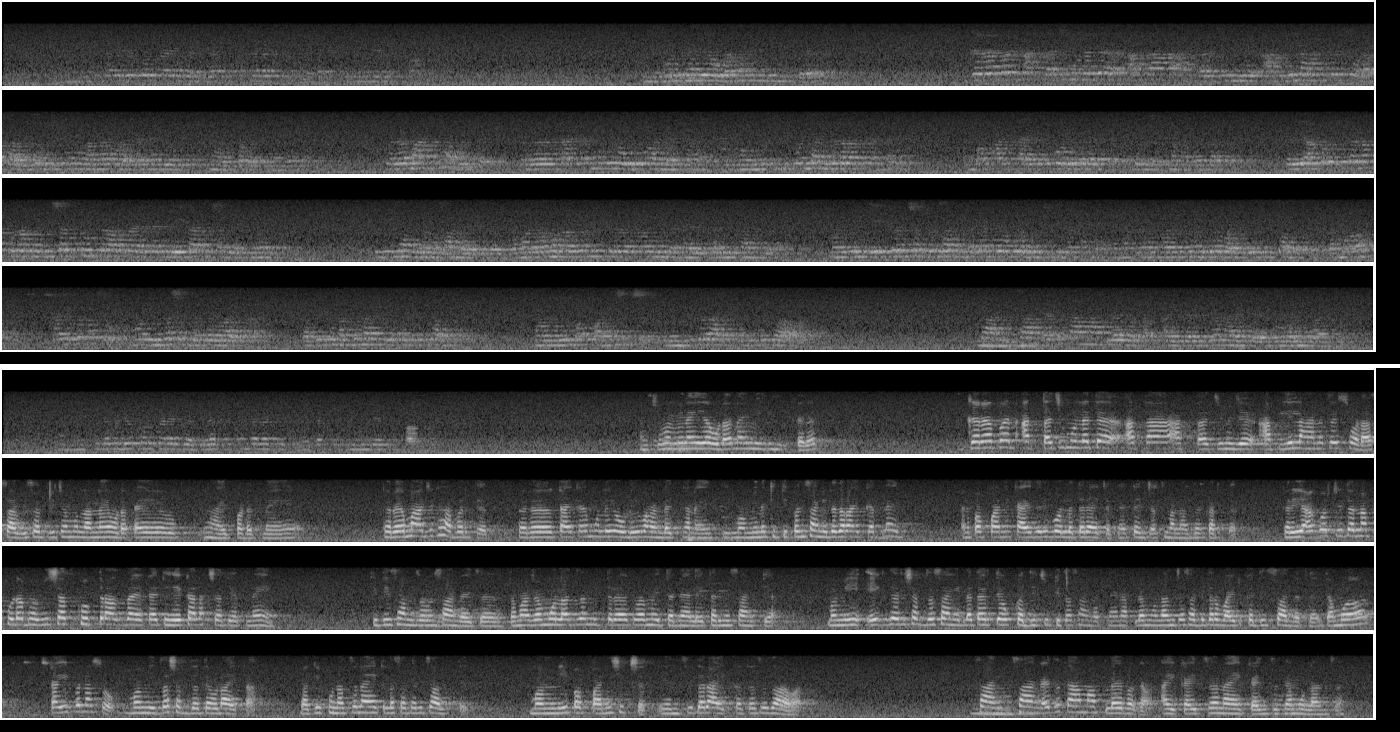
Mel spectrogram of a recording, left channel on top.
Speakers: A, on the right; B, on the right.
A: आणि तिला व्हिडिओ कॉल करायचं तिला पसंद आलं ठीक नाही तर ती घेऊन देत नाही.
B: <inaudible>
A: आमचं
B: आमची
A: वेगळं
B: मम्मी नाही
A: आहे
B: एवढा नाही मी घील करत. खर पण आत्ताची मुलं त्या आता आत्ताची म्हणजे आपली लहानच सोडा सहावी-सातवीच्या मुलांना एवढं काय माहित पडत नाही. खरं माझी घाबरत्यात. खरं काय-काय मुलं एवढी वांड हायत का
A: हम्म
B: नाही मम्मी ना किती पण सांगितलं तर ऐकत
A: हम्म
B: नाहीत. पप्पानी काही जरी बोललं तरी ऐकत नाही त्यांच्याच मनाचं करत्यात खरं या
A: नाही
B: गोष्टी
A: नाही
B: त्यांना पुढं भविष्यात खूप त्रासदायक आहेत हे का लक्षात येत नाही किती समजवून
A: होय होय
B: सांगायचं च त माझ्या मुलाचा मित्र किंवा मैत्रिणी आलाय तर मी सांगत्या. मग मी एक जर शब्द सांगितला तर त्यो कधी चुकीचा सांगत नाही आपल्या मुलांच्यासाठी तर वाईट कधीच सांगत नाही त्यामुळ काही पण असो मम्मीचा
A: हम्म
B: शब्द तेवढा ऐका बाकी कुणाच नाही ऐकल तरी चालतय. मम्मी, पप्पा आणि शिक्षक यांच तर ऐकतच जावा.
A: <inaudible>
B: सांग-सांगायचं
A: हम्
B: काम आपलंय हाय बघा ऐकायचं पण ऐकायचं
A: होय
B: त्या मुलांच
